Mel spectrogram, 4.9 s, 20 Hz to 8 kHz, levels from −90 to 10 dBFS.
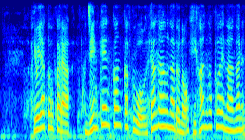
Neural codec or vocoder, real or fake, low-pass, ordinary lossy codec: codec, 16 kHz, 4.8 kbps, FACodec; fake; 7.2 kHz; Opus, 24 kbps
